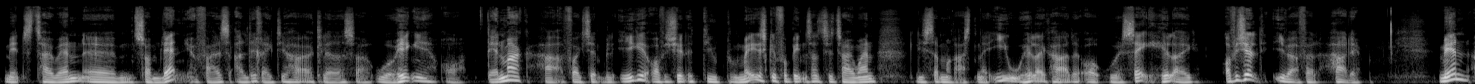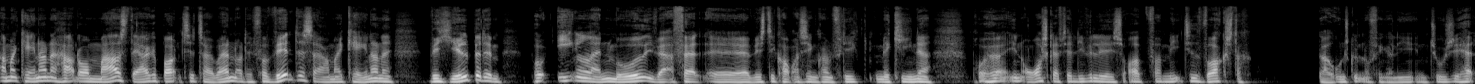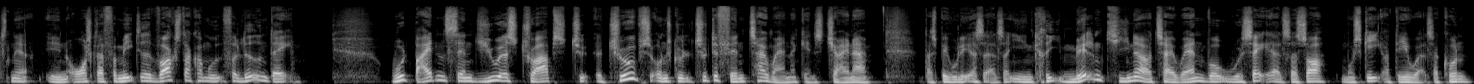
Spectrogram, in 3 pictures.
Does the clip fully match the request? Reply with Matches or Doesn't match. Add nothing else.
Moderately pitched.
Doesn't match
